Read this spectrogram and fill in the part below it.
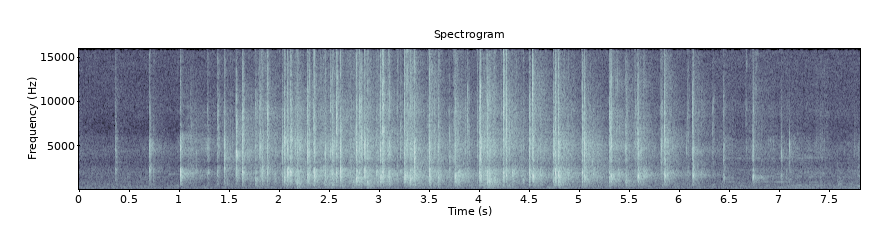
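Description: A crowd claps their hands in applause.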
